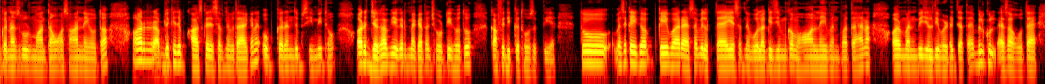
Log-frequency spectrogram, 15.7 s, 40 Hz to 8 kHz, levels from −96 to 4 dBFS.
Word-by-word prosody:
करना 115 0 0
ज़रूर 115 0 -4
मानता 110 0 -1
हूँ 115 - -2
आसान 110 0 -2
नहीं 110 -1 -4
होता 100 -1 -1 0.4
और 180 0 +6
अब - - +3
देखिए, 130 +3 0
जब 145 -1 0
खासकर 115 +1 +3
जैसे 115 -1 -1
आपने 115 +1 -7
बताया 105 -2 +2
कि - - -4
ना, 175 - -1
उपकरण 120 -1 -2
जब 120 0 -5
सीमित 125 +1 -8
हों 120 - -7 0.4
और 145 +1 +10
जगह 125 -1 +5
भी 130 +1 0
अगर, 125 0 +2
मैं 120 -1 -2
कहता 110 +1 +1
हूँ - - -10
छोटी 110 0 -4
हो, 115 -1 -3
तो 135 +4 -1 0.3
काफ़ी 120 +3 +1
दिक्कत 110 0 -4
हो 105 - -5
सकती - - -11
है। - - -9 0.4
तो 155 -1 +3
वैसे 145 +2 -1
कई 150 -2 +5
का 145 - +6 0.2
कई 135 0 +5
बार 130 -1 +4
ऐसा 115 0 +2
भी 130 - 0
लगता 115 0 -1
है, 115 0 +5
जैसे 120 0 0
आपने 115 0 -7
बोला 110 +1 +1
कि 115 +1 -2
जिम 115 0 -7
का 120 - -1
माहौल 110 +1 -1
नहीं 110 0 -3
बन 110 -1 -9
पाता, 110 0 -4
है 120 +2 -1
ना? 135 +2 0 0.3
और 120 0 +5
मन 115 -1 -2
भी 120 +1 -1
जल्दी 120 0 +1
भटक 110 0 -3
जाता 105 - -2
है, - - -1
बिल्कुल, 150 +3 -2
ऐसा 115 +1 +1
होता 105 +2 -1
है। 105 - 0
115 Hz, 265 wpm, -25 LUFS, 110-125 Hz, 0.4 s, और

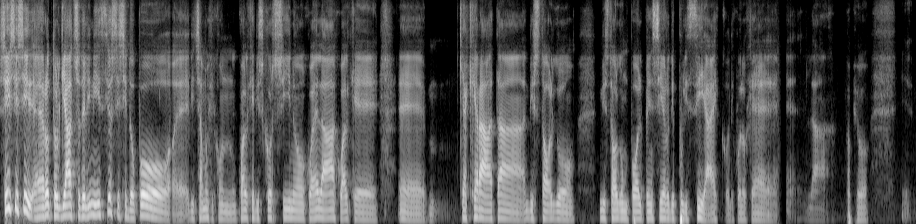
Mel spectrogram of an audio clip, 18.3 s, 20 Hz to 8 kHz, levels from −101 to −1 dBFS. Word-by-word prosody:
Sì, 215 +3 +7
sì, 225 0 +5
sì, 200 -5 +6
ehm, 120 +2 +3
rotto 140 0 +5
il 130 - +5
ghiaccio 140 +1 +6
dell'inizio, 145 +7 +2
sì, 170 -5 -2
sì, 125 0 -1
dopo, 105 -4 +4
ehm, - - -8
diciamo 105 +4 -5
che 105 -3 -14
con 90 -2 -10
qualche 105 +1 -4
discorsino 105 0 -4
qua 105 +3 -4
e - - +1
là, 110 -1 0
qualche, 90 -4 -5 0.4
ehm, 80 -4 -6
mhmm, 80 -1 -20 0.4
chiacchierata, 100 -5 0
distolgo 95 -3 -4 0.4
distolgo 100 0 -1
un 100 -3 -4
po' 100 0 -2
il 95 - -5
pensiero 100 +1 -1
di 95 0 -8
pulizia 95 +3 0
ecco, - - -16
di - - -22
quello 85 -1 -12
che 85 - -14 0.4
è - - -23
è - - -25 0.2
la 80 -1 -18 0.4
proprio 80 +1 -13 0.6
ehm, - - -26
100 Hz, 135 wpm, -21 LUFS, 90-115 Hz, 0.6 s, Sì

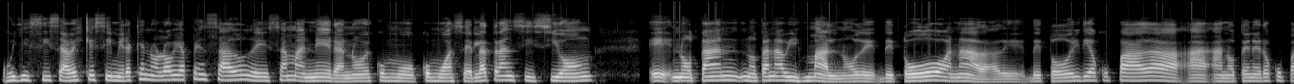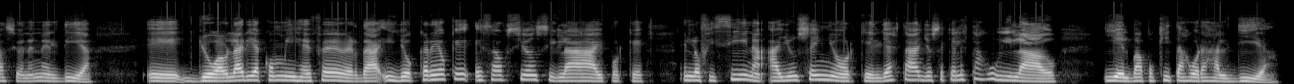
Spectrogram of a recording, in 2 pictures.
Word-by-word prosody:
Oye, 185 +3 0
sí, 195 0 -4
sabes 185 0 +1
que 215 - +1
sí, 205 -1 -1
mira 185 +1 +2
que 240 +6 -2
no 210 -3 0
lo 200 +1 +2
había 220 +1 +1
pensado 220 -3 0
de 185 -3 +1
esa 175 +3 -4
manera, 170 -5 +1
¿no? 155 +2 0
Como 160 -4 -1
como 165 -1 +2
hacer 160 -1 -1
la 180 +2 +2
transición, 180 -2 0 0.5
eh, 170 - +2
no 170 -1 +4
tan 185 +1 +2
no 170 -3 +1
tan 185 +1 +2
abismal, 170 -6 +2
¿no? 140 +2 -1
De 140 -3 0
de 145 +1 -2
todo 180 +5 +5
a 175 - 0
nada, 130 -7 +1
de 125 -2 -5
de 145 0 -5
todo 155 +3 -1
el 180 +1 -2
día 185 0 0
ocupada 180 0 +1
a 150 0 -2
a - - -1
no 145 0 -3
tener 160 +1 -2
ocupación 165 -3 -5
en 160 +3 -3
el 150 -3 -4
día, 140 -7 -2 0.5
eh, 155 -3 +1
yo 165 +2 +4
hablaría 185 +4 +3
con 200 0 -2
mi 185 -1 +2
jefe, 170 +2 -1
de 185 -1 +3
verdad, 155 -1 +1
y 190 -2 -1
yo 180 -1 +1
creo 225 +4 +1
que 245 -1 -3
esa 200 +2 -3
opción 215 +1 -2
sí 200 -5 -7
la 165 0 +2
hay, 150 0 0
porque 150 0 -8 0.3
en 195 0 -1
la 190 - +3
oficina 185 0 -3
hay 175 +1 0
un 195 - 0
señor 195 -6 0
que 160 0 -2
él 150 - -4
ya 180 +3 +1
está 205 +1 -2
yo 195 -1 -4
sé 200 +2 -6
que 205 - -4
él 205 - -3
está 225 +3 -8
jubilado, 165 - 0 0.4
y 180 0 +3
él 160 -3 +4
va 165 0 +1
poquitas 175 +1 -3
horas 165 0 0
al 140 -2 -2
día, 125 -8 -2
175 Hz, 200 wpm, -17 LUFS, 155-195 Hz, 0.5 s, todo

